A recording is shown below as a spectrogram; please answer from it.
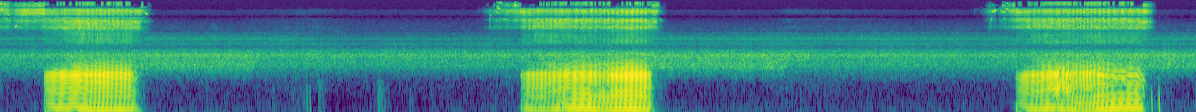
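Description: A pug snores in deep, rattling bursts, each lasting over a second and returning about every six seconds.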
